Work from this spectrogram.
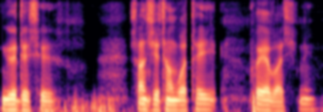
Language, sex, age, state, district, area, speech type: Bodo, male, 45-60, Assam, Baksa, rural, spontaneous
